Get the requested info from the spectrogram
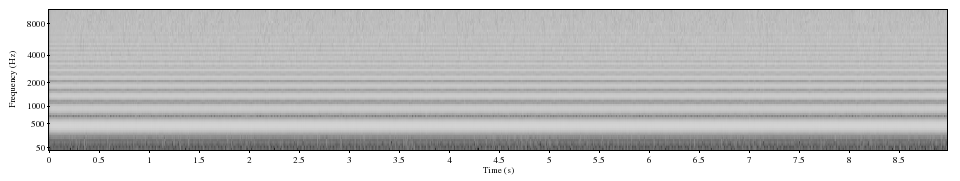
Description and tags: Transistor Organ Violin - A#4
Sample of an old combo organ set to its "Violin" setting.
Recorded with a DI-Box and a RME Babyface using Cubase.
Have fun!
strings, combo-organ, raw, analogue, 70s, sample, electronic-organ, vibrato, vintage, electric-organ, transistor-organ, string-emulation, analog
